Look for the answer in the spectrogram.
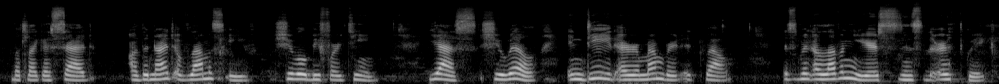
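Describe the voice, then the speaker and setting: A woman's voice: on the high side, natural voice, rough recording. A woman playing a fond, bawdy old nurse in an amateur radio drama, chatty and rambling as she repeats herself. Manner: chatty, repetitive storytelling.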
